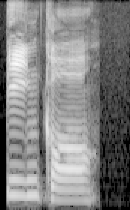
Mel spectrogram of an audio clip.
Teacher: The tones in who or whom go from the high level to the mid level.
